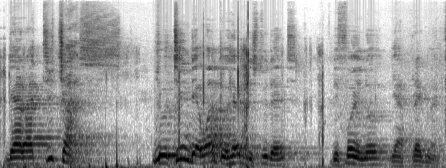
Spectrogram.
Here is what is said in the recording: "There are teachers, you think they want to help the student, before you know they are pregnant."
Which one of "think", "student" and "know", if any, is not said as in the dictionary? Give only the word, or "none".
think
